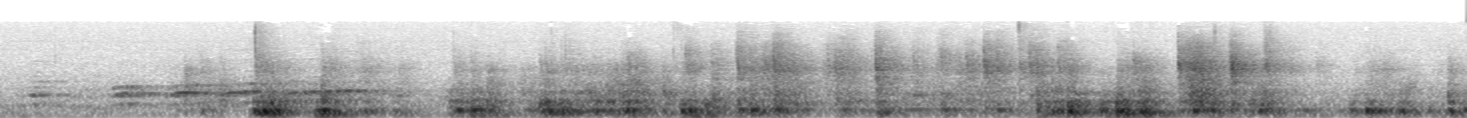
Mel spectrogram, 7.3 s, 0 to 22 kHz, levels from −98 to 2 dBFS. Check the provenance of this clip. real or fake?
real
